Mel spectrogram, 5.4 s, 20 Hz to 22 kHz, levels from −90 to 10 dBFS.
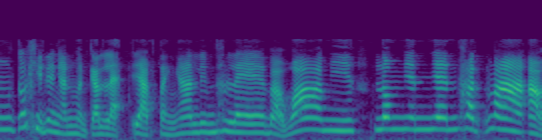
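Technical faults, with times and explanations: Throughout: Dolby Digital compression damage, and it's heavy. The speech sounds dull because nothing comes through above about 6.9 kHz, and around the voiced sounds there's a rough, fluttery noise. That's likely an AC-3 style encoder running very short of bits, something in the region of 48 kbps. At that rate it narrows the band and leaves many frequency lines with no real detail, and the decoder fills those gaps with noise.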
